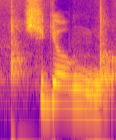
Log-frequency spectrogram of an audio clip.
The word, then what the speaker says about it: 식용유: 앞에 받침 문절 다음에 뒤에 이하고 같지? 소리상 니은이 첨가되고 앞에 받침이 뒤로 넘어가서 식용유 이렇게 발음되죠. 맞죠?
